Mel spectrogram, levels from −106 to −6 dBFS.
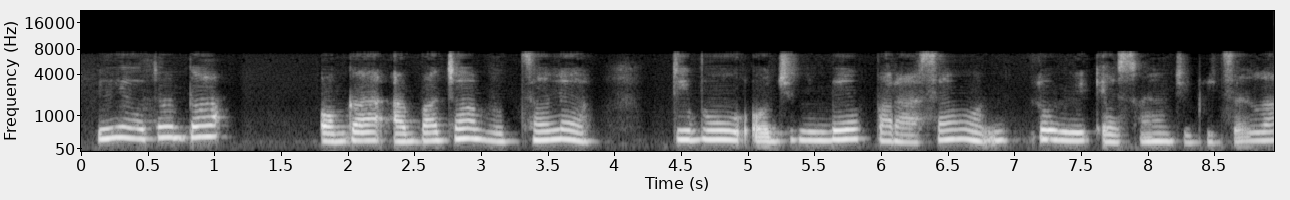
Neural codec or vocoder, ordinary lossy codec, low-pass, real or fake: codec, 16 kHz, 1.1 kbps, Voila-Tokenizer; none; 7.2 kHz; fake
